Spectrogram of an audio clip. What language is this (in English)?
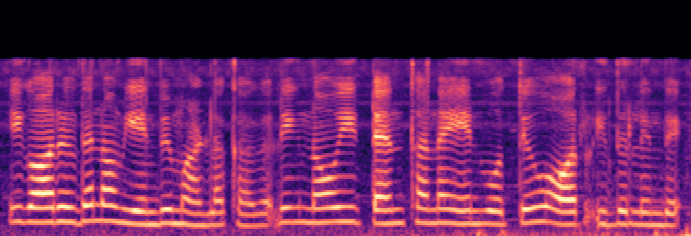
Kannada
